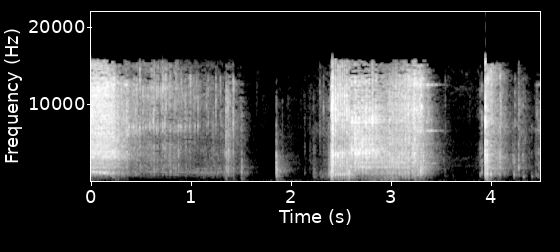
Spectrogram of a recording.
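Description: Cordless power tool spinning the lower AC compressor mounting bolts loose in two short runs, one stopping just after the start and one about halfway through, with a few metallic clicks between.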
